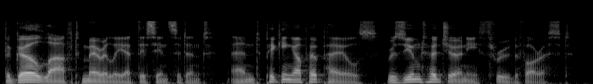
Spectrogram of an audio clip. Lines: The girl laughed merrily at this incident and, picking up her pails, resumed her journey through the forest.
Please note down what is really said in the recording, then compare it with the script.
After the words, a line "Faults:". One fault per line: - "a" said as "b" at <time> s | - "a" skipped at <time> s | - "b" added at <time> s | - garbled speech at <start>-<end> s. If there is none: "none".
The girl laughed merrily at this incident and, picking up her pails, resumed her journey through the forest.
Faults:
none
